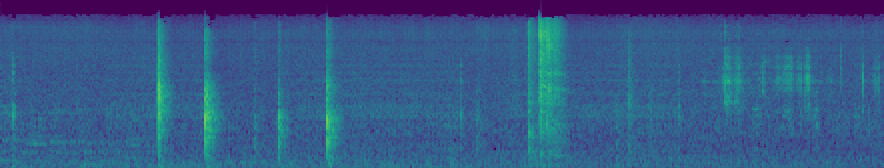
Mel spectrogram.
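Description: Sharp clicks and taps as the toothed edge of a plastic dough scraper is jabbed through the top crust of a pie and strikes the metal baking pan: four separate taps, a quick cluster about five seconds in, then a few fainter taps near the end.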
